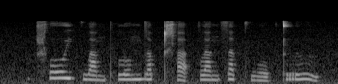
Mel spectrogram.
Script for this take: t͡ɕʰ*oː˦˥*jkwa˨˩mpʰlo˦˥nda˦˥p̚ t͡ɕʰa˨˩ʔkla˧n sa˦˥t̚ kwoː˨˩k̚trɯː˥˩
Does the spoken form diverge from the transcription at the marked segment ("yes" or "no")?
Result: yes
